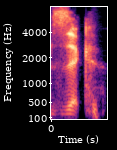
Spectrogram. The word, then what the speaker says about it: Sick: 1940s by Irwin Irwin zik his last name is spelled sick but zi in German and so we've been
